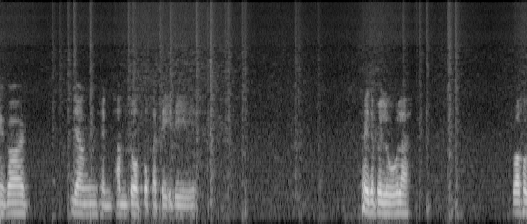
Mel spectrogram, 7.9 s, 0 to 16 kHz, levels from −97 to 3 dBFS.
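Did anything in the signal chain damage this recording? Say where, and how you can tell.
Yes. In the analogue wiring, a DECT cordless phone buzz runs through the whole clip: a thin, harmonic-rich buzz at 100 Hz, roughly 20 dB below the speech. The audio circuit rectifies each radio burst, repeating every 10 ms. Unlike mains hum, it is buzzy rather than smooth.

In call processing, noise suppressor artifacts appear throughout. The background, which is room noise about 20 dB below the speech, is pulled down between phrases and rises under them. That frame-by-frame gain pumping distinguishes it from a simple noise gate.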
